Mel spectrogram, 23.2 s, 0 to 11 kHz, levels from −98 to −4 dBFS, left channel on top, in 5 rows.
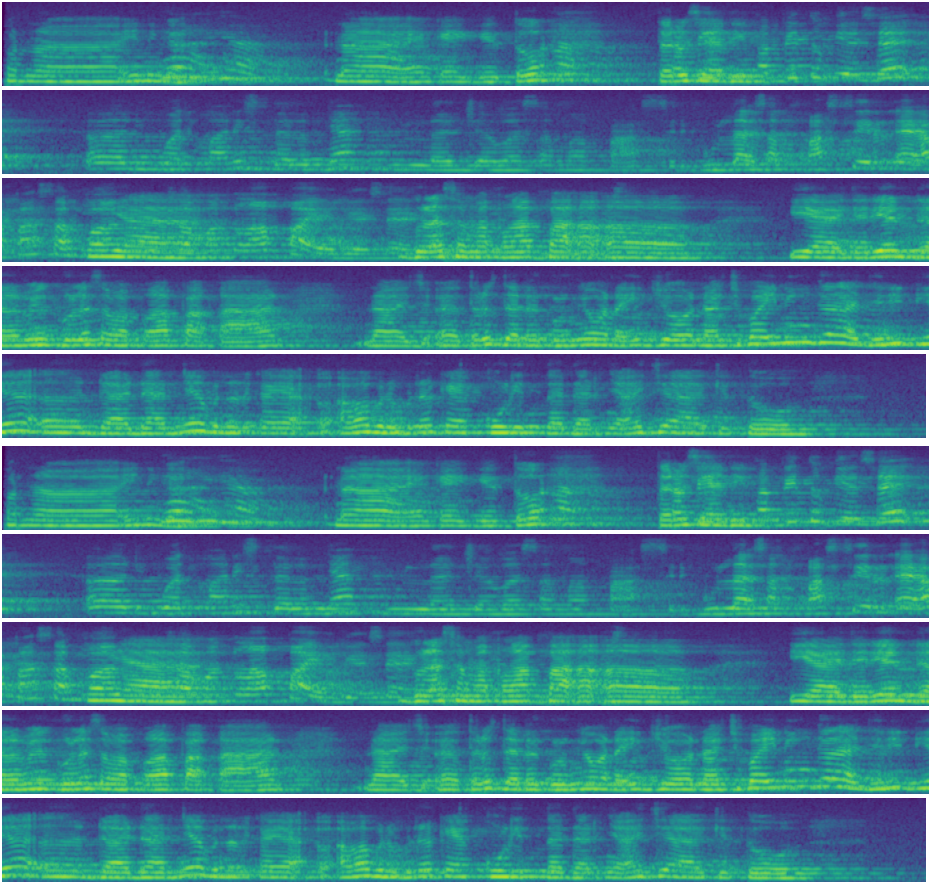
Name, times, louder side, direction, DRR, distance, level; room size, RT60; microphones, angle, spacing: voice 1, 0.0-0.9 1.6-2.7 3.3-3.8 9.7-10.4 11.2-22.5, equal, 35° right, 2 dB, 2.6 m, -25 dB
voice 2, 0.7-1.4 2.7-3.0 3.3-4.6 5.0-9.9 10.1-12.5 13.3-14.3 18.7-19.1, right 2 dB, 75° right, 1 dB, 4.6 m, -33 dB
28.0 x 17.0 x 7.1 m, 1.2 s
head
